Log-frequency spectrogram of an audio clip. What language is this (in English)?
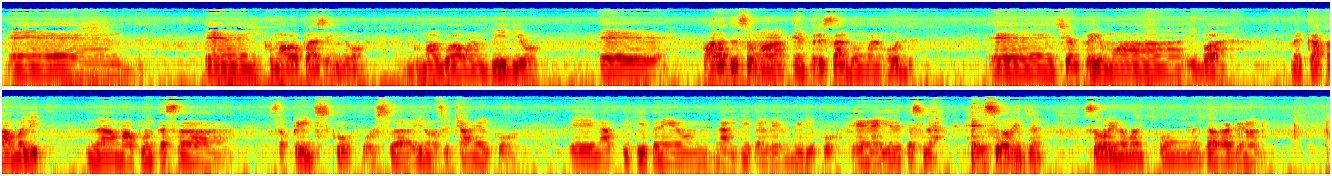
Filipino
